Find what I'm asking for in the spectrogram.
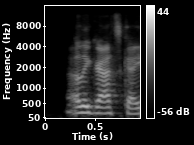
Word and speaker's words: Oligradska: Oligradska, yep.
